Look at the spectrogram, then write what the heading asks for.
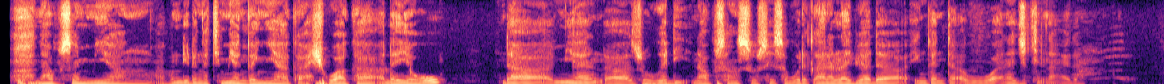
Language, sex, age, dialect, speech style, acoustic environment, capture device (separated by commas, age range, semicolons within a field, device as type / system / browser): Hausa, male, 18-24, Nigeria - Kano, relaxed; focused, nature; appliances, mobile / Linux / Chrome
